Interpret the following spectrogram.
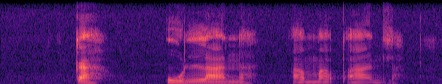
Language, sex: Xhosa, male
